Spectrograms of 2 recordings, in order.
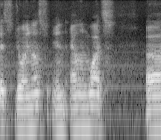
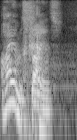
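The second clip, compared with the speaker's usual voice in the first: put-on lofty British accent, self-assured and grand; 3 semitones higher than usual. Retelling a debate exchange, doing Richard Dawkins: Richard Dawkins impression. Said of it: "I got a little Dawkins in me".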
